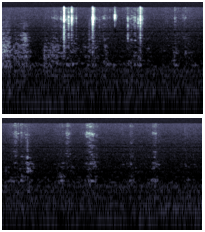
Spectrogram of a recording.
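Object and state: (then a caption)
Large soap slab being scratched. Long painted fingernails scratch and rub across a large, flat, rectangular slab of solid soap with a rainbow-coloured surface. Five sharp, high-pitched nail clicks sound within the first two seconds, then a quiet, gritty scraping hiss continues to the end.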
